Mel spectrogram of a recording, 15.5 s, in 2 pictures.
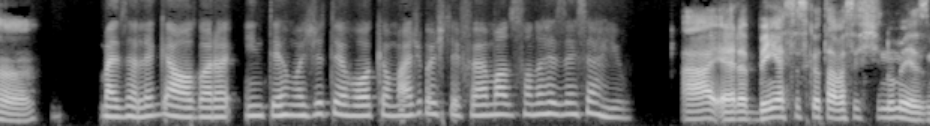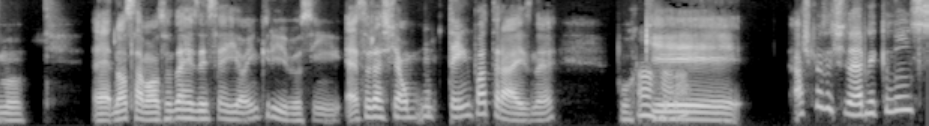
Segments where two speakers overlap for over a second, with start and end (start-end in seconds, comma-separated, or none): none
